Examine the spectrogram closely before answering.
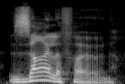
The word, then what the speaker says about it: xylophone: It often starts a word by being pronounced as Z, such as in xylophone and xenophobia.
